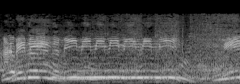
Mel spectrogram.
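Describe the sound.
A voice imitates the revving engine of a motorcycle a young man has brought, a buzzing hum that climbs in pitch, holds steady, drops away, then rises again in a short loud burst.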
